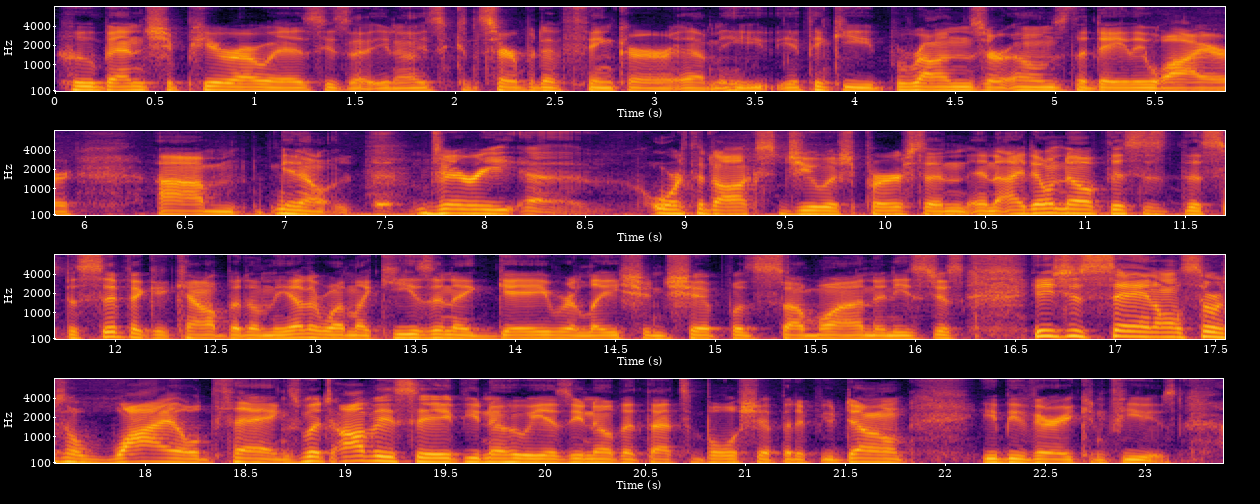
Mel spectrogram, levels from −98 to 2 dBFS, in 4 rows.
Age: 30-49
